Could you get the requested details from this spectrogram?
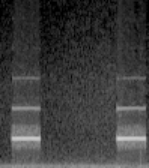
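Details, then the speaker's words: Dramatized TV audiometry of an adult male orchestra viola player with worsening hearing, wearing earphones: sample audiometer test tones, two steady high-pitched pure tones of about a third of a second separated by a second of quiet. "first a set of earphones is adjusted to the patient's ears and he is asked to listen carefully a sample tone is given him like this"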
